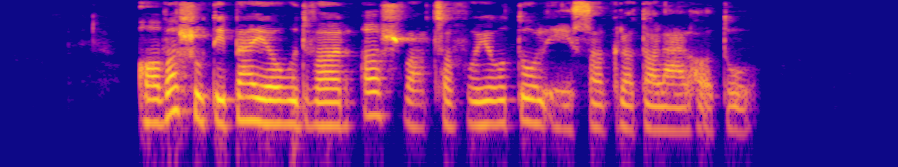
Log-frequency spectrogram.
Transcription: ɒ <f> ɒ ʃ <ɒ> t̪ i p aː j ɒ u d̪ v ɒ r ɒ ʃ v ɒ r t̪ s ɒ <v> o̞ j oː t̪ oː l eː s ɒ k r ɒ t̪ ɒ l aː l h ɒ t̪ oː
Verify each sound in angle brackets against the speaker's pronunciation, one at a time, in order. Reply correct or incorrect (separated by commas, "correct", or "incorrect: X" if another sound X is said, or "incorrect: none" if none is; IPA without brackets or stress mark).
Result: incorrect: v, incorrect: u, incorrect: f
